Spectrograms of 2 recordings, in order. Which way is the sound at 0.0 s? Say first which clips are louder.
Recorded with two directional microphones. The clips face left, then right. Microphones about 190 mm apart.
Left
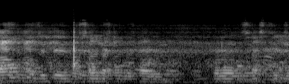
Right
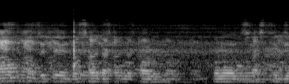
Right 3 dB; 75° right (ahead or behind).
